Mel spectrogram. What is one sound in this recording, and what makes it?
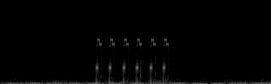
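Short electronic blips tick in quick succession.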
